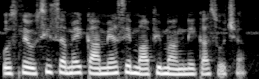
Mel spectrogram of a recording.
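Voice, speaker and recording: A woman's voice: on the low side, moderate pace. Woman narrating a bedtime story. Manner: steady storytelling, firm and scolding when voicing the teacher. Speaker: narrator who also voices the teacher. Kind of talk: scripted audio story narration.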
